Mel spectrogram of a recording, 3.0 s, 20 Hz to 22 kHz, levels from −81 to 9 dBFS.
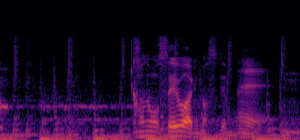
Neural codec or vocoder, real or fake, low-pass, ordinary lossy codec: none; real; none; none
